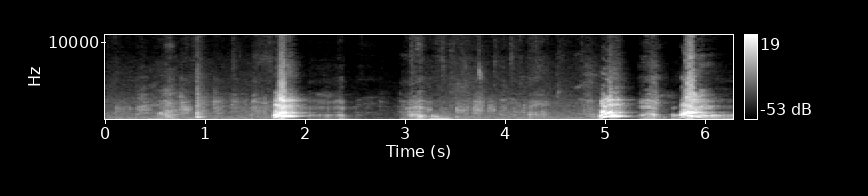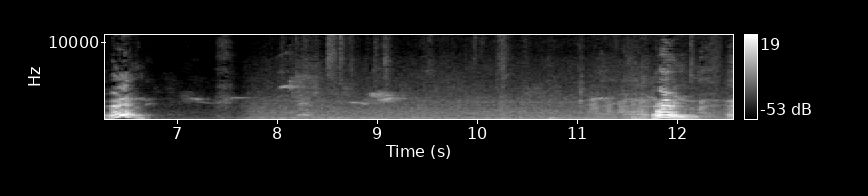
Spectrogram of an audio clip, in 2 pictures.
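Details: Siberian Husky and Labrador playing, one dog inviting play: short harmonic barks in separate bursts with quiet gaps, a clustered run of yips around the middle and a final whining bark.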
